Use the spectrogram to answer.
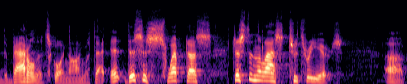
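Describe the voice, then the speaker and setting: A middle-aged man preaching a sermon as a pastor, conversational and halting, with many fillers and restarts. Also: medium pitch, fairly bright tone. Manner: acts out quoted voices in anecdotes.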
